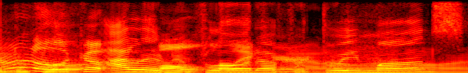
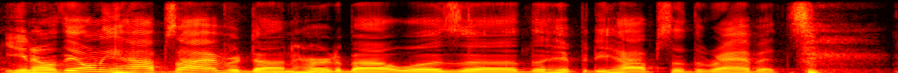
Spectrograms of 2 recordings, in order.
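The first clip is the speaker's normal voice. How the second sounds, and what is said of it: Put-on country accent. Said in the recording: “I started in my country accent.”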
